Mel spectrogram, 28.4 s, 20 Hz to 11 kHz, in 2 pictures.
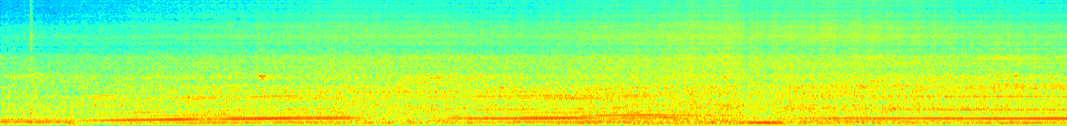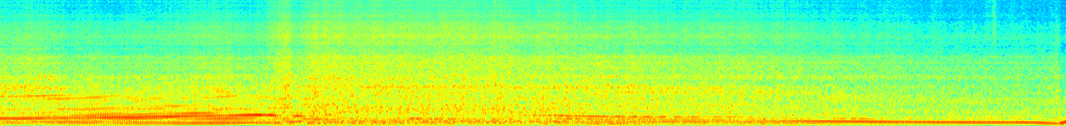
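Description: Chevrolet Corvette V8 engine pulling in third gear on a road course, its revs rising and falling through the corners. The revs drop sharply near the end as the car is shifted to neutral. Heard from inside the cabin.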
